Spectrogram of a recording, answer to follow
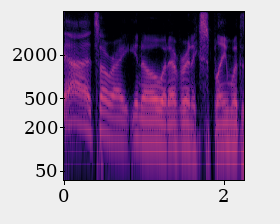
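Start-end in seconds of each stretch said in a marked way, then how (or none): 0.0-0.8 put-on soothing crying baby. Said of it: "I would say".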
